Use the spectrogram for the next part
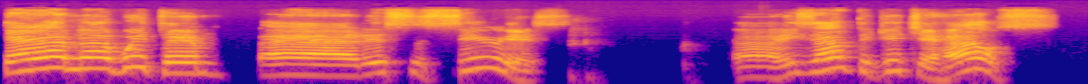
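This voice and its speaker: Man as a high-voiced, hesitant construction foreman. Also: expressive, unhurried, darkish tone. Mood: exasperated, awkward. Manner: hesitant, conciliatory. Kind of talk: online script table read.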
